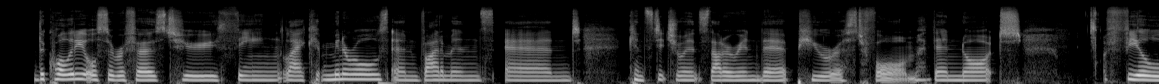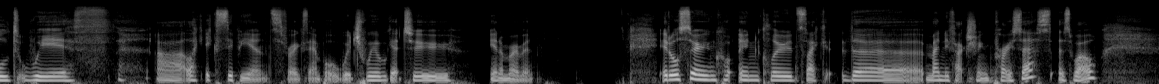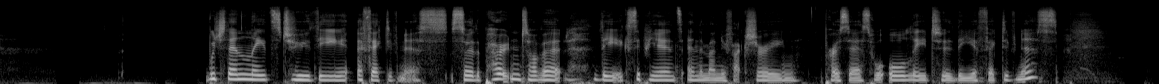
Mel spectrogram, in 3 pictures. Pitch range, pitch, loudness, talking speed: 175-210 Hz, 195 Hz, -24 LUFS, 115 wpm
